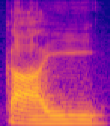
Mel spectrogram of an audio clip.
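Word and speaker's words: chi: लिखो या काई लिखो सी आई होता है स्पेलिंग उसके बोलने में काई आता है ये मोल फ्रैक्शन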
